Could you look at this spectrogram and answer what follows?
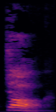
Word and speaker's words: talk: Next is L. Palm, come. L hai, par sound nahi dete. Ki bolenge? Palm, come. Chalk, talk, walk. Fork, yoke, and half. In all these words, the L is silent.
